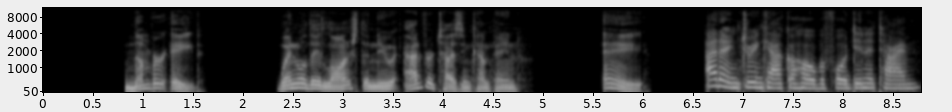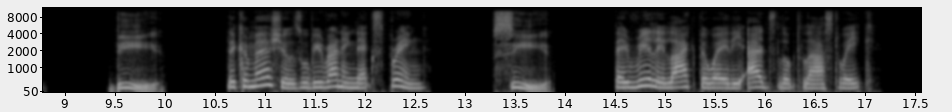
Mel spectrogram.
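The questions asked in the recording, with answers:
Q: When will they launch the new advertising campaign?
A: B: The commercials will be running next spring.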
